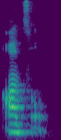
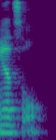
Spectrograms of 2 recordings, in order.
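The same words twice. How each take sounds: First: The first vowel sounds like 'on'. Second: The first vowel sounds like 'Anne'. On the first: The speaker calls it right. "Think of it like O N, like O N" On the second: The speaker calls it wrong. "modern day people they pronounce it Ansel. Like that's how you say it, and but it's not"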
